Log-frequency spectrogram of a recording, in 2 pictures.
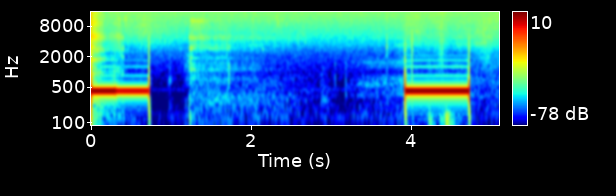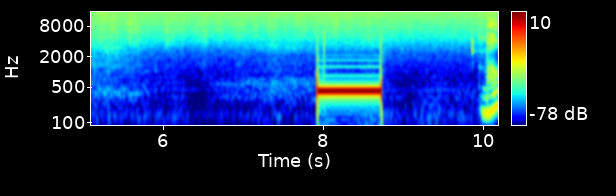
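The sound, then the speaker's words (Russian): A telephone ringback tone sounds three times while a number is dialed, each a steady mid-pitched beep under a second long, repeating about every four seconds with silence between, clear as if through a handset. “Набираем номер.”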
